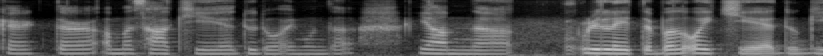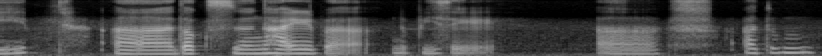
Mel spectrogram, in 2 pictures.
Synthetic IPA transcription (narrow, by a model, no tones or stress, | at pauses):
kɛɾɛk̚tɐɾɐ̰mɐsakʰieɐdudoɐjŋundɐ | jamnɐ | ɾiletebɐlojkʰieɐ̰duɡi | dɔksinɦajɾibɐ̰nupisḛ | ɐdum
